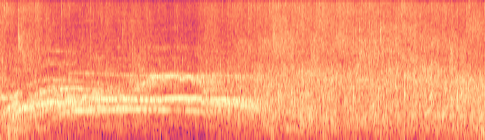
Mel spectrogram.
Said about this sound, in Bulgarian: С бурни ръкопляскания кандидат студентите приеха и втората тема, сравнение на два цитата.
